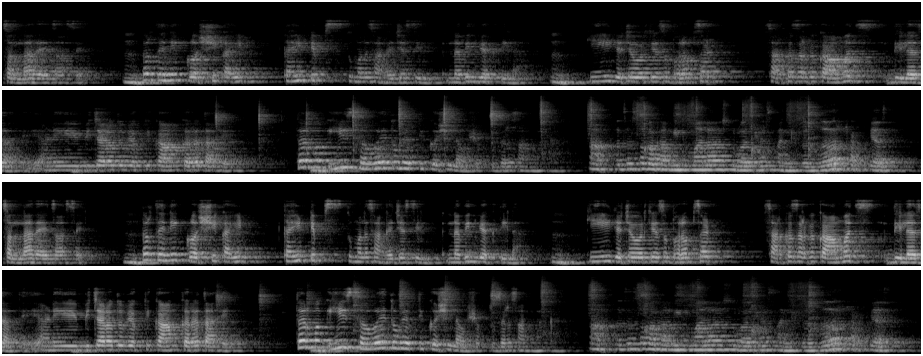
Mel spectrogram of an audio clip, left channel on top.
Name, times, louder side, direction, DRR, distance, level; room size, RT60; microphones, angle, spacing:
voice 1, 0.0-0.8 1.4-2.4 2.8-5.2 5.9-7.1 7.7-11.5 12.1-14.8, right 3 dB, 45° right, 7 dB, 0.5 m, -28 dB
sound 1, 11.3-11.4 11.8-12.3 12.7-12.8 13.1-13.2 13.6-13.7 14.1-14.2 14.6-14.7 15.0-15.1 15.5-16.2 16.6-16.7 17.0-17.3, left 3 dB, 55° left, 1.5 m, -39 dB
voice 2, 15.1-18.0, left 1 dB, 80° left, -1 dB, 1.3 m, -29 dB
9.0 x 3.4 x 3.1 m, 1.1 s
head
